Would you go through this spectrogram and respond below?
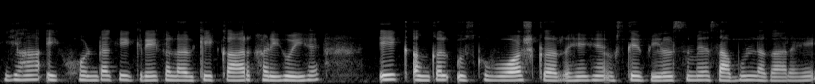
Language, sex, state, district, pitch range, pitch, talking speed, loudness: Hindi, female, Goa, North and South Goa, 190-205 Hz, 195 Hz, 190 wpm, -21 LUFS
